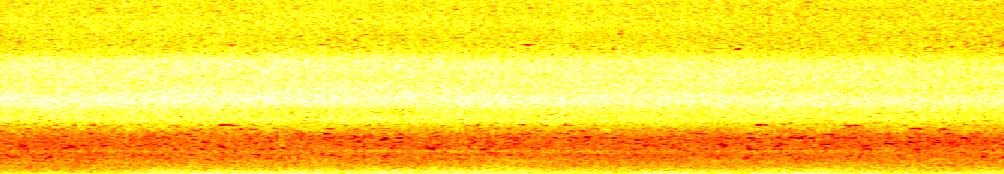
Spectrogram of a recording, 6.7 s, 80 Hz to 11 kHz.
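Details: Cicadas singing at Hwarang Park by the Gyeonggi Museum of Art, Choji-dong, Danwon-gu, Gyeonggi Province, on 9 August 2024 among pink crape myrtle blossoms, with grass insects; a steady, dense high hiss drones without pause over faint low rumble.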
